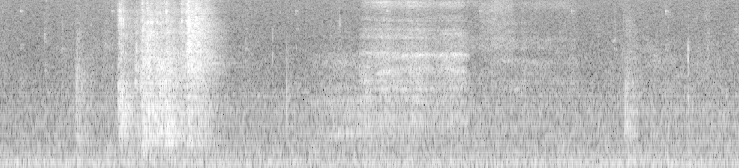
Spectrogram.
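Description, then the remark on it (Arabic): A door is opened for arriving guests with a brief scraping slide, followed a moment later by a softer rattling movement, against steady room noise with no one talking. “ليش لساتك قاعدة؟ ما تقومي تفتحي الباب؟”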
